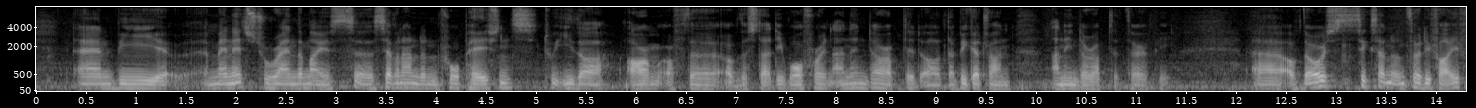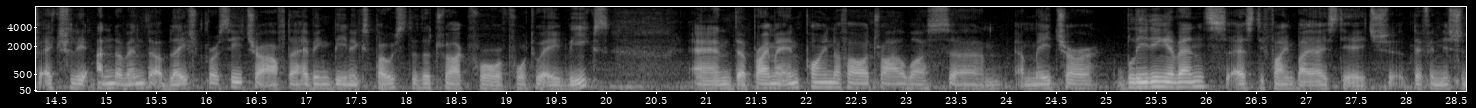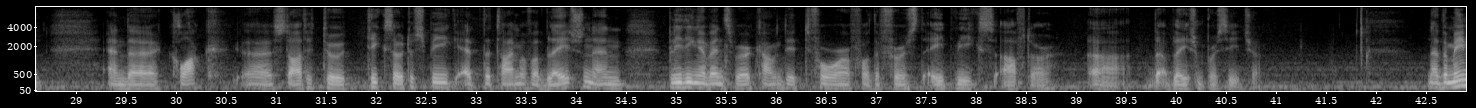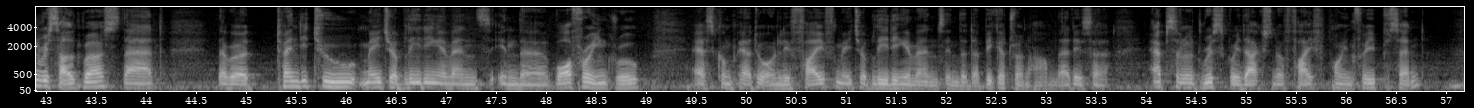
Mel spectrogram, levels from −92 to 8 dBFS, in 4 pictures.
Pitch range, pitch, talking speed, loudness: 95-120 Hz, 100 Hz, 135 wpm, -31 LUFS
